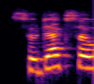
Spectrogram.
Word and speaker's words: Sodexo: by the way Joan with respect to sodex Sodexo is that how you say it yes okay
